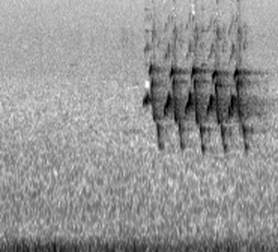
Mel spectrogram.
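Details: Carolina wren singing: after a quiet opening with low background rumble, five quick, loud, ringing phrases repeat in a fast run. Each phrase is a clear whistled note that sweeps downward.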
